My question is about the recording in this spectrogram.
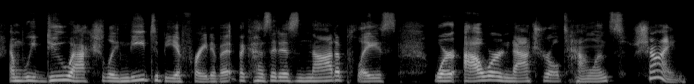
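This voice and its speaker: A woman hosting a podcast, coaching writers in a casual, reassuring talk full of quick asides. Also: low-pitched, fairly bright tone, dry recording, studio quality. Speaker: podcast host and writing coach. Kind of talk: casual teaching monologue.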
